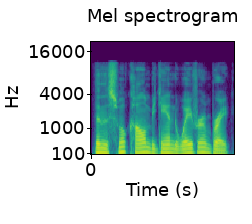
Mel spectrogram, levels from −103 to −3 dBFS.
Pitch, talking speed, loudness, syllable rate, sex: 120 Hz, 250 wpm, -17 LUFS, 6.6 syllables/s, male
